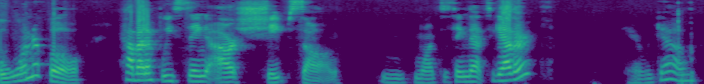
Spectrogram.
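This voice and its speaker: A woman's voice: fairly low pitch, a little mellow. A woman preschool teacher leading a circle time lesson for children in an encouraging, sing-song way.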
